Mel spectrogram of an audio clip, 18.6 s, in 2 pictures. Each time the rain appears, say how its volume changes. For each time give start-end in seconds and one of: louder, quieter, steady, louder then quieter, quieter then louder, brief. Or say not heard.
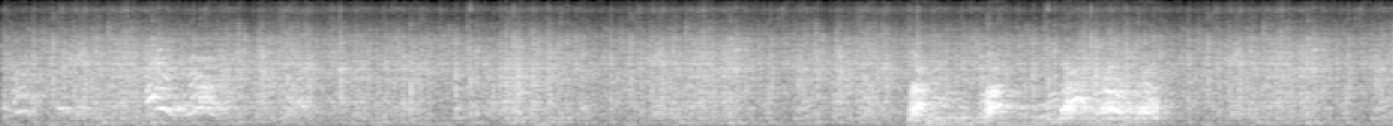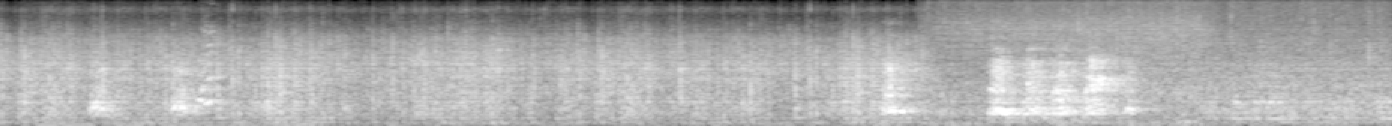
0.0-18.5 steady.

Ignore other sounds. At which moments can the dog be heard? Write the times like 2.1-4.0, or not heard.
0.1-2.1, 6.0-7.8, 9.4-11.2, 15.2-16.9.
